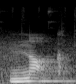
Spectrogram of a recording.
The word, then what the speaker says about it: knock: Knock.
